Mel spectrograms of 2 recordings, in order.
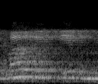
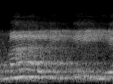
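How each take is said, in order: First: The first vowel is kept short. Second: The first vowel is held long. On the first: It means king. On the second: It means owner.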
